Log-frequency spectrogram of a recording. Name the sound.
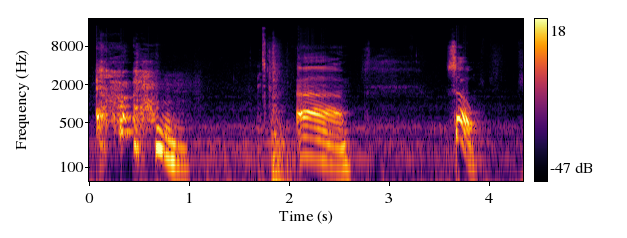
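cough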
